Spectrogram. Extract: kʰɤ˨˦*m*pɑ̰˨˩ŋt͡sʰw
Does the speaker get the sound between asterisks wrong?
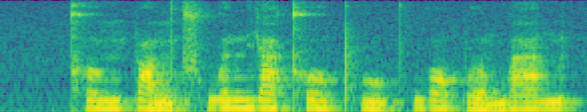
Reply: yes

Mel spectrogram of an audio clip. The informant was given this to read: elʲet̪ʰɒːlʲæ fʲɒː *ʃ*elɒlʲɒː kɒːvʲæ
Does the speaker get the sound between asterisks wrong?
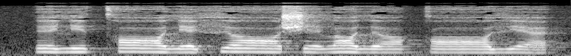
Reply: no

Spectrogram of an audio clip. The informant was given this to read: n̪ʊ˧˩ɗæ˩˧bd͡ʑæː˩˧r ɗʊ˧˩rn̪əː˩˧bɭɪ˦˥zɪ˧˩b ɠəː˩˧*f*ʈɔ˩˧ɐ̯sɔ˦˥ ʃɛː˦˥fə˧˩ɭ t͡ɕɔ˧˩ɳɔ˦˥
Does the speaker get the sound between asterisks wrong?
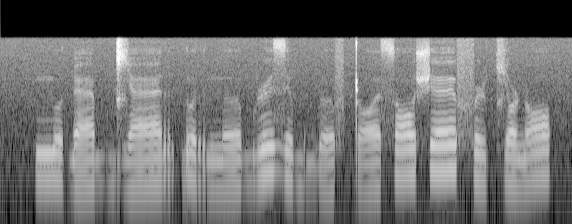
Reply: no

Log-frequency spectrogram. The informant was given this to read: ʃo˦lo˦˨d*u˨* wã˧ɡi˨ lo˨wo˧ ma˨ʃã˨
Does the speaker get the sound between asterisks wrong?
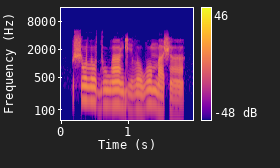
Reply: yes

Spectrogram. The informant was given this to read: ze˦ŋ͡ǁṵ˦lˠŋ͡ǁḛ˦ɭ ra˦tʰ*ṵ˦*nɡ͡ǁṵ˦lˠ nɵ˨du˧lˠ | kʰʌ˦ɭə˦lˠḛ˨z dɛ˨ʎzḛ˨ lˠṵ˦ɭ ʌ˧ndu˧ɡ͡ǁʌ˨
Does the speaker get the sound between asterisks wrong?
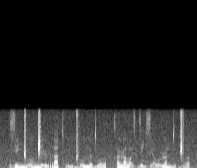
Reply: yes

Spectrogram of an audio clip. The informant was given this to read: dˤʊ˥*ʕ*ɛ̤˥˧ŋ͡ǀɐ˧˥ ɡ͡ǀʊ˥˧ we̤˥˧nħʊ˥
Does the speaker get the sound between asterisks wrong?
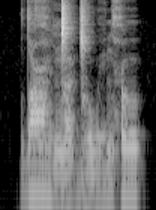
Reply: no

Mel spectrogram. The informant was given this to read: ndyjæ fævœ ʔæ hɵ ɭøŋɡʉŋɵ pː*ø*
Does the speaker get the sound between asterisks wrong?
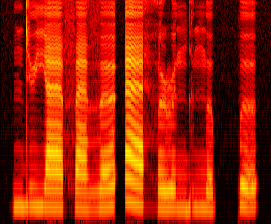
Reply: yes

